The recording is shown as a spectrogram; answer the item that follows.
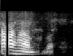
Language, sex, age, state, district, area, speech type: Marathi, male, 18-30, Maharashtra, Sangli, urban, conversation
